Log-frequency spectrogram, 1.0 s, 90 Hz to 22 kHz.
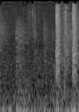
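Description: Micro-Uzi submachine gun firing in a Fallout 4 zombie apocalypse mod, a quick pair of sharp bursts over a low rumbling game background; no talk.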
